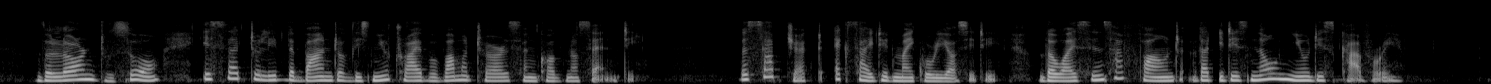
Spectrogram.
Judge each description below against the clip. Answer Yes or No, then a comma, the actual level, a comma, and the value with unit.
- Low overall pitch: No, medium, 185 Hz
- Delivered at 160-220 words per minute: No, slow, 135 wpm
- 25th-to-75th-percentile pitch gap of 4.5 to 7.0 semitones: No, average, 3.5 semitones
